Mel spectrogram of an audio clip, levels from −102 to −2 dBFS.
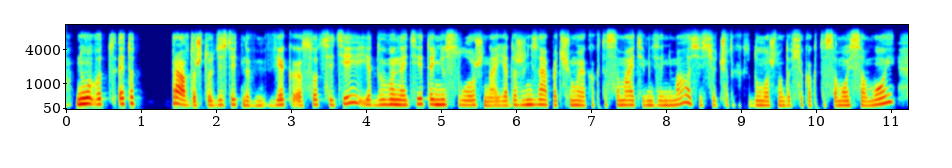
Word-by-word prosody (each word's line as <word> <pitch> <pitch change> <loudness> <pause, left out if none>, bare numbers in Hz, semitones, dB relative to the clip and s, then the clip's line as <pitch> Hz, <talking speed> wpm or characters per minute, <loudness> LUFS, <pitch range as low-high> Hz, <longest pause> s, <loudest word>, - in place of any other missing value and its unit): Ну, 220 +1 +9
вот, 210 +1 -1
это 225 +1 +3 0.5
правда, 220 -10 +6
что 165 - 0
действительно 185 0 -3
в - - -15
век 170 +3 -3
соцсетей, 195 - -1
я 185 - -1
думаю 190 +3 +2
найти 185 +3 +2
это 200 -2 +2
несложно. 180 -4 0
Я 170 +1 -2
даже 180 +2 -2
не 195 - +4
знаю, 190 -1 +2
почему 175 0 -2
я 165 - -1
как-то 180 - -14
сама 180 +1 0
этим 170 +1 -8
не 170 - -1
занималась, 175 +7 -1
и - - -6
всё 170 0 -5
чё-то 180 +2 -6
как-то 170 - -20
думала, 170 -1 -2
что 165 - -5
надо 165 0 -4
всё 155 - -6
как-то 165 +2 -9
самой-самой, 170 - +1
180 Hz, 185 wpm, -20 LUFS, 170-195 Hz, 0.5 s, Ну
